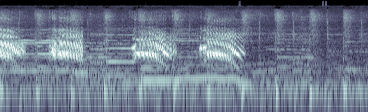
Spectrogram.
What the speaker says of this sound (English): home of this friendly bird.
